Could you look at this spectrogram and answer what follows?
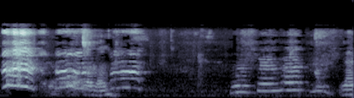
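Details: A distressed baby boy cries in loud wailing bursts with brief pauses, then in shorter sobbing cries. A caregiver remarks that it must really hurt.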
